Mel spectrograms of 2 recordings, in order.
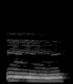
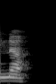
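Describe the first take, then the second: First: The n sound is held with no vowel. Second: The n sound ends with an added vowel. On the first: The speaker calls it right. "It's n. Yeah, that's right" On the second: The speaker calls it wrong. "I hope we didn't say n"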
